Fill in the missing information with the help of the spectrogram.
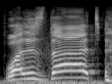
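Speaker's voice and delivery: loud, high-pitched cry of alarm; startled yell. Real, not acted. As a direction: yell it out in sudden fright. Jumpscare in horror game.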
